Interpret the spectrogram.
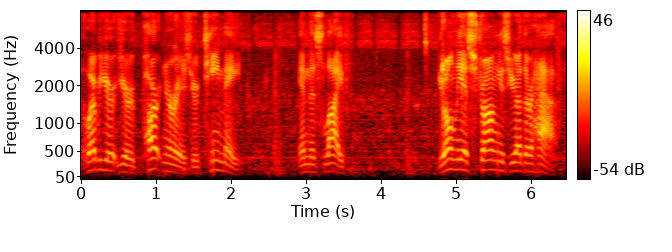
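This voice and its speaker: This man's voice is mid-range and a bit bright, with slight background noise. Hosting a live stream, he speaks straight to his chat viewers in a heated, emphatic, casual rant packed with swearing.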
